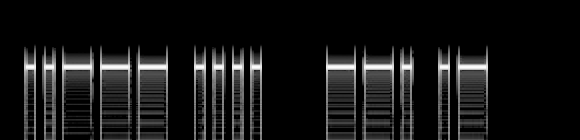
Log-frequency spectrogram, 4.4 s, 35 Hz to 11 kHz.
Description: Morse code, heard as a keyed tone, about 17 wpm, 700 Hz. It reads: 2H GA
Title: Winter Field Day Exchanges Encore 17wpm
